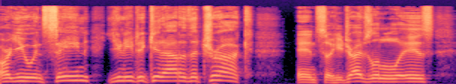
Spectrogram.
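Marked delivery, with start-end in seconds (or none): 0.0-2.5 high-pitched, full yelling. Telling a story about a truck at a gas pump, retelling Ben's yelling. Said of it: "Ben is completely yelling like".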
